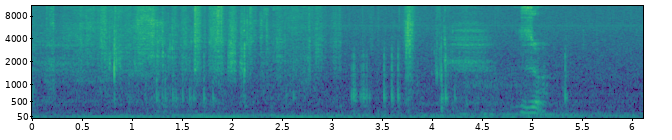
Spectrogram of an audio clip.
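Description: Hands tap and press paper flat on a board.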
